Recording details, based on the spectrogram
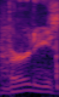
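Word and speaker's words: Burdi: Here's Birdie's next delivery. That one is inside. The right-hander for the White Sox, mentioned former first-round pick. Last name is spelled B-U-R-D-I. Zach Birdie.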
